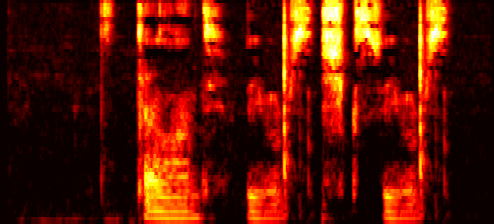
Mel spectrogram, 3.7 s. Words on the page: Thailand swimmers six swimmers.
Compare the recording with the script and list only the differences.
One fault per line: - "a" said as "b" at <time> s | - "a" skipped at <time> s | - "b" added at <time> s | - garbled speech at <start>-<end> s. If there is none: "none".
none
